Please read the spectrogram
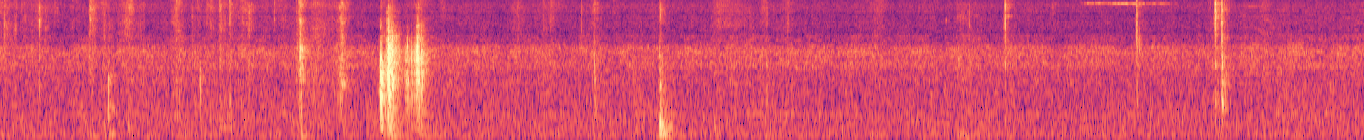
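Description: A few scattered light clicks and taps of small objects being handled at a desk, loudest in a short cluster about two seconds in, over a faint steady room hum.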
